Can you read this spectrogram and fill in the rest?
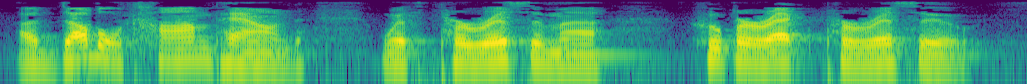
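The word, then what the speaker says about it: Huperek perissou (ὑπερεκπερισσοῦ): Huperek perissou is how it's pronounced in Greek. Huperek perissou.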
